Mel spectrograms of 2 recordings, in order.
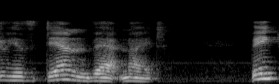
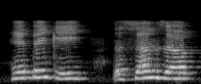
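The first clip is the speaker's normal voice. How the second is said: higher, louder call into the den; 6 semitones higher, 5 dB louder than usual. A narrator's reading. Fox calling down into the den to wake Binky. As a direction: call down to a sleeping friend. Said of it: "called his friend Artie the fox".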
